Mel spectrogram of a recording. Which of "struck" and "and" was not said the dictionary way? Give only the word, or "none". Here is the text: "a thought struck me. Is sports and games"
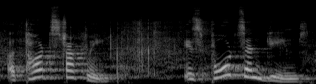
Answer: none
